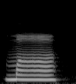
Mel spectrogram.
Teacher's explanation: that steady unchanging sound that's high tone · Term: first tone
